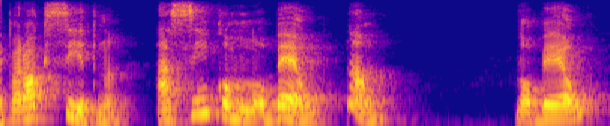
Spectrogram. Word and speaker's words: Nobel: Nobel é aqui, ó, sílaba forte. É uma oxítona.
